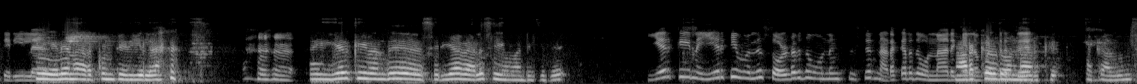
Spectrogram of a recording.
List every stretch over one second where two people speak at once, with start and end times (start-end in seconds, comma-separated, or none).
none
